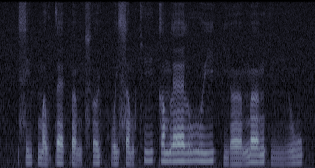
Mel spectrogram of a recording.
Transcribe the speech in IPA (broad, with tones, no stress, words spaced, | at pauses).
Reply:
siː˧p̚mɐ˨˥wt̪ɛː˧k̚ œː˨˩mt͡sʰɵ˧ɥkʷʰɐ˨˥jsɐ˨m kʰiː˥kɐ˥mlɛː˥luː˥j | jœː˨mœː˥ŋkiː˨˥w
